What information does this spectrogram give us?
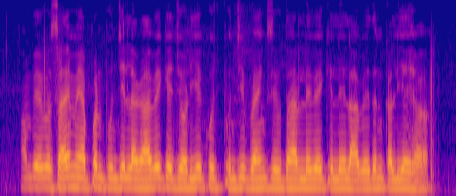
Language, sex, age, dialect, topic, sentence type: Magahi, male, 18-24, Western, banking, statement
